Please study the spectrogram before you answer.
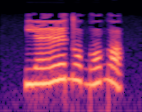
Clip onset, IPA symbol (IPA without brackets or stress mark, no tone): j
